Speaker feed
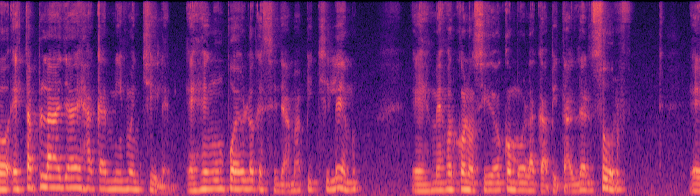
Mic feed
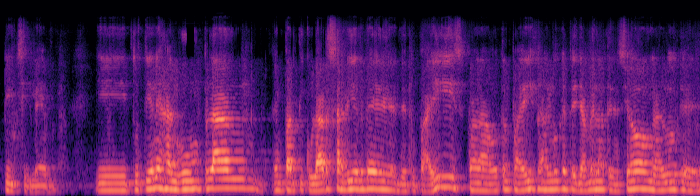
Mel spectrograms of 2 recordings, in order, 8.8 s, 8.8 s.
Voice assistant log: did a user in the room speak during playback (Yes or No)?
Yes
